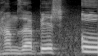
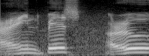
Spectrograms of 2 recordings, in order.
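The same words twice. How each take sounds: First: উ from the start of the throat; plain glottal onset on উ, no squeeze; clean hamza. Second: উ squeezed from mid-throat; mid-throat ain. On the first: Teacher warning against confusing letters, clean open উ. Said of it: "গলা শুরু হইতে". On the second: Teacher contrasting ain with hamza, squeezed mid-throat উ. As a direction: constrict the middle of the throat on উ. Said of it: "আইন গলার মাঝখান". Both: Shown as a demonstration.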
